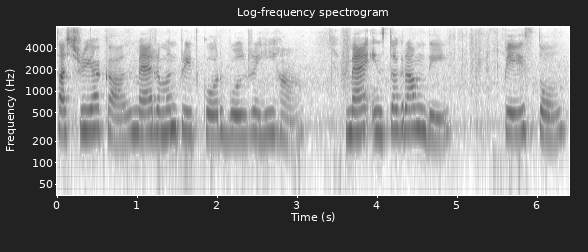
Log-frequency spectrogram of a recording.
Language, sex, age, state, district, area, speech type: Punjabi, female, 18-30, Punjab, Mohali, rural, spontaneous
